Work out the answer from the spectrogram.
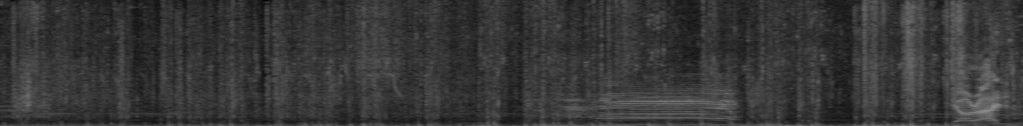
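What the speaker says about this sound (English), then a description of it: "There's all these random horses around." Horses amble around a farm in the Red Dead Redemption video game, soft hoof clip-clops running steadily under busy game ambience, with a cow lowing midway and voices talking.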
